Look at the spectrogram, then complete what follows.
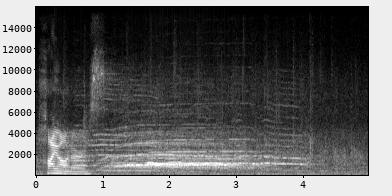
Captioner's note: audience cheering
